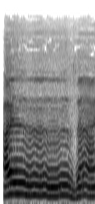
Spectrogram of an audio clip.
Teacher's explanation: Nun kosong bertemu dengan Zai ikhfa Hakiki dengung dua harakat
